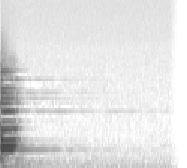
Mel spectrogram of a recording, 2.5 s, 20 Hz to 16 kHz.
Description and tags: Tape Piano 28
Lo-fi tape samples at your disposal.
collab-2, Jordan-Mills, lo-fi, lofi, mojomills, piano, tape, vintage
